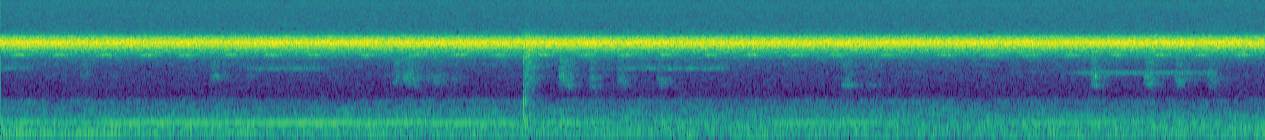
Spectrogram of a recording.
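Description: Steady low hum of industrial machinery running, with a constant droning tone, under an unbroken high chorus of crickets. A few short high tones come and go, and there is one sharp click about five seconds in.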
